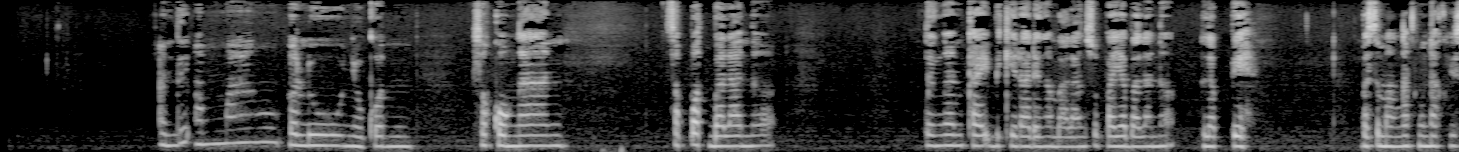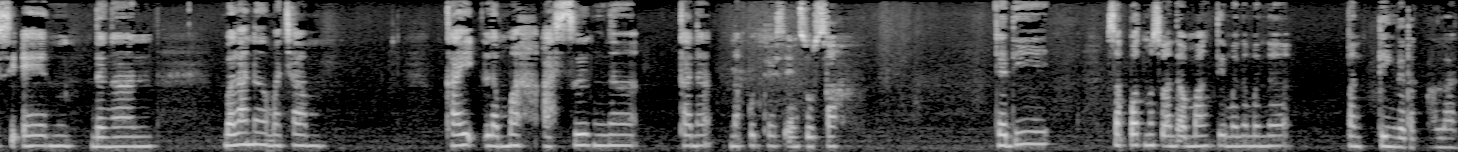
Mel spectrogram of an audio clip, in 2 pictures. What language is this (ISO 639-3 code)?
sdo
